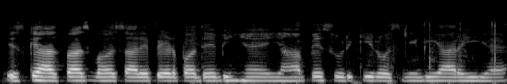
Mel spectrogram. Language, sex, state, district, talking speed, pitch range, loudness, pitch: Hindi, female, Bihar, Kishanganj, 200 wpm, 170-175 Hz, -18 LUFS, 175 Hz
